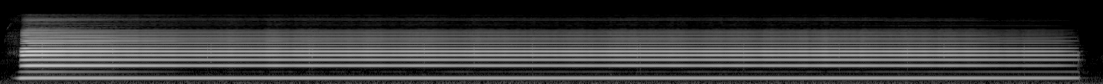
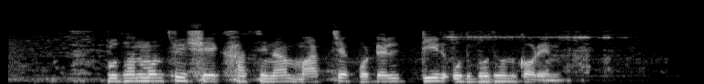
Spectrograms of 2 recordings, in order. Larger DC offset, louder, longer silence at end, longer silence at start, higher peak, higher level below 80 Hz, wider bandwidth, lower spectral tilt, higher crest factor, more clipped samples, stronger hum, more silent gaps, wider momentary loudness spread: neither; about the same, -17 LUFS vs -17 LUFS; second, 0.25 s vs 0.95 s; second, 0.15 s vs 0.5 s; about the same, -2 dBFS vs -4 dBFS; second, -62 dBFS vs -54 dBFS; first, 11.5 kHz vs 5 kHz; second, -1 dB/octave vs -9 dB/octave; about the same, 16 dB vs 14 dB; neither; neither; neither; second, 9 LU vs 15 LU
